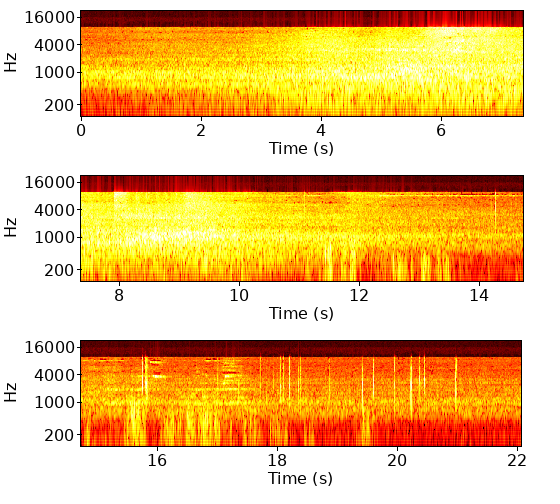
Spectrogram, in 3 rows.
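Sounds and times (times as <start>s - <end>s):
diesel train passing: 0.0s - 20.0s.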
